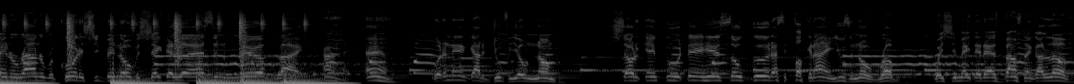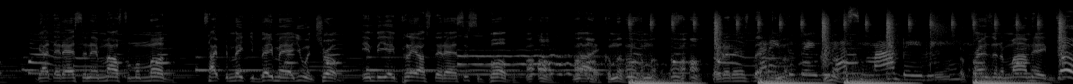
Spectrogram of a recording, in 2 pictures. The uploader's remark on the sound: Live Mix from Party in #LasVegas with a few AdLibs on the Mic.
